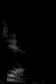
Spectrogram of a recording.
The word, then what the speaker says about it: GIF: to show you how to make an animated gif jiff it's pronounced jiff so anyway I'm starting in the light room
